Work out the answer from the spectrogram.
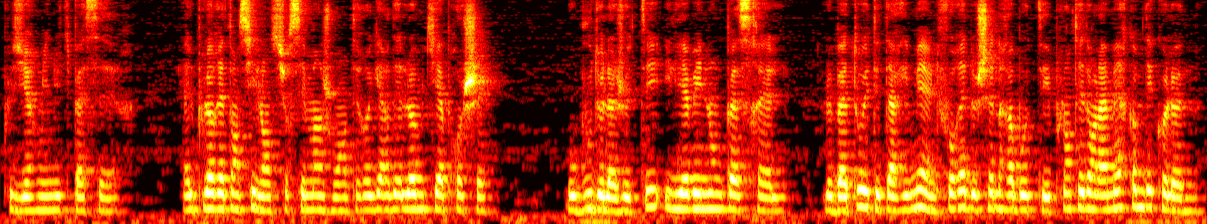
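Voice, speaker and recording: A woman reading a novel aloud with calm, even narration. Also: medium pitch, a little fast. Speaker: reader.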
